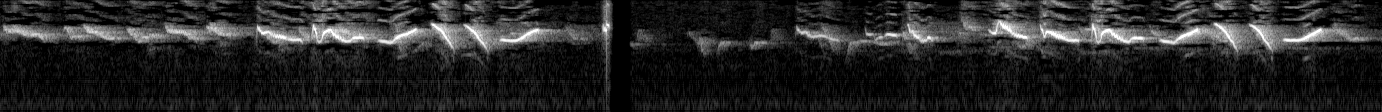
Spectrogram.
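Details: Lure white-eye delivering a high, sweet, rapidly warbled twitter in two long phrases separated by a brief silence and a sharp click.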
